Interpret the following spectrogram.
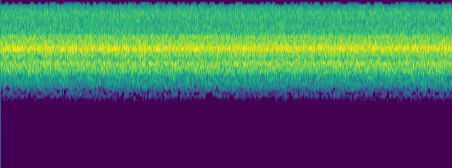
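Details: Summer cicada chorus as an unbroken, even, hissing high buzz held at constant loudness throughout, with no other sounds.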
